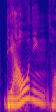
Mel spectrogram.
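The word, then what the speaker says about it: 랴오닝 (辽宁): 랴오닝 성이 있고요. – 랴오닝 성은 동북 삼성 해 가지고 맞습니다. 동북 삼성이 예, 이쪽 동북 지역입니다. 랴오닝 성은 한국어 발음은 요녕성입니다.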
